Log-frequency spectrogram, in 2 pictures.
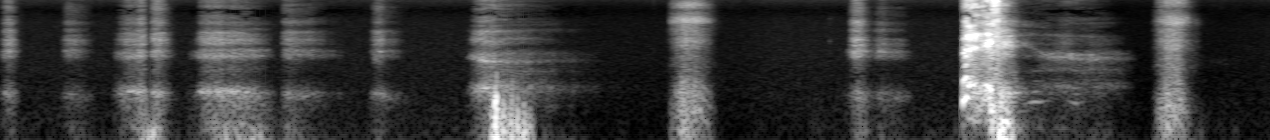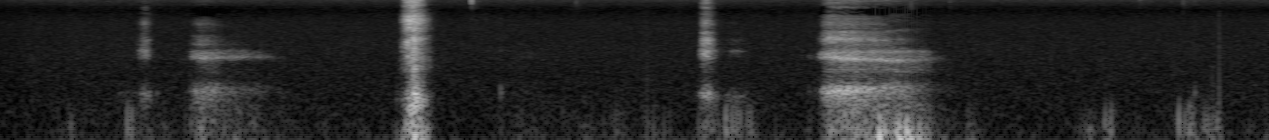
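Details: Real-time allergy sneezing fit in spring after a window was left open for hours: an adult sneezes repeatedly, about seven or eight sharp bursts.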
